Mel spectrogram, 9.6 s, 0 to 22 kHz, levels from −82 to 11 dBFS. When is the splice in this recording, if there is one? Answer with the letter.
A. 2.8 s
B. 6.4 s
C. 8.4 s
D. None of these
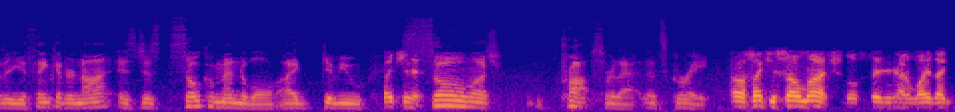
C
